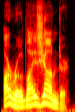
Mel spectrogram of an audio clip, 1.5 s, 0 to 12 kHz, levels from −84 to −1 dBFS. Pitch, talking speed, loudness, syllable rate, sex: 145 Hz, 160 wpm, -15 LUFS, 3.9 syllables/s, male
